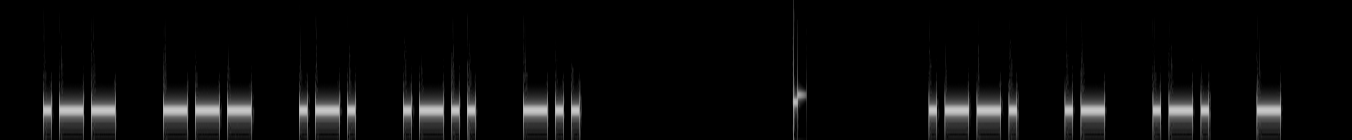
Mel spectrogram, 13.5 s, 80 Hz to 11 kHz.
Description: Morse code, heard as a keyed tone, about 15 wpm, spaced as for 11 wpm, 700 Hz. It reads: WORLD PART
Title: 2x Character Spacing - Top 200 Words - 15wpm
